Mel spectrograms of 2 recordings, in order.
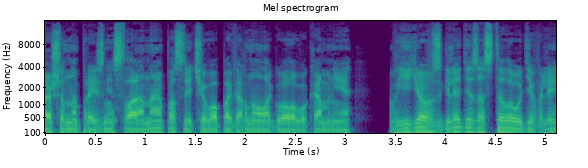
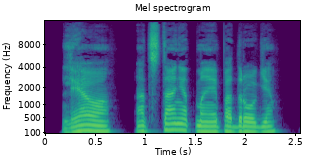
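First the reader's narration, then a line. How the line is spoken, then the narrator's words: Sugary cooing voice. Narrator (Russian): приторным голосом проворковала Ванда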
